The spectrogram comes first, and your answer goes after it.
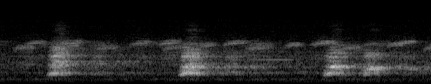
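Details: A dog named Rex barks at night, recorded February 27, 2018. Three loud barks, the last one doubled, stand out over a continuous rhythmic chirping chorus in the background.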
